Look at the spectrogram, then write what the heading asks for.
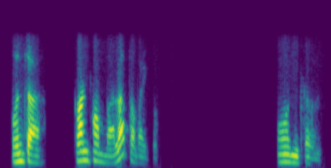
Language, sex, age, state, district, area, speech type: Nepali, male, 60+, West Bengal, Kalimpong, rural, conversation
